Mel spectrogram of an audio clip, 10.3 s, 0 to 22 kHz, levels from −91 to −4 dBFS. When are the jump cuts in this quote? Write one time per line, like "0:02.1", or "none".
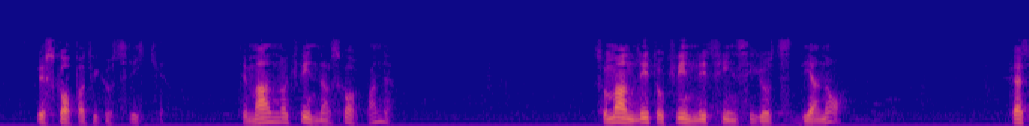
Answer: none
